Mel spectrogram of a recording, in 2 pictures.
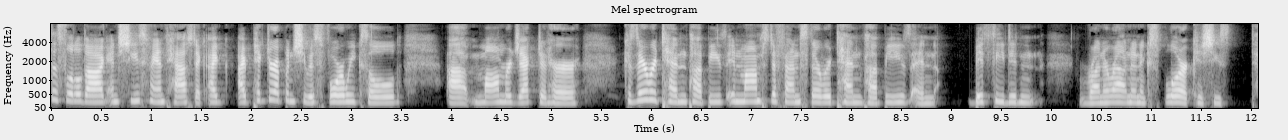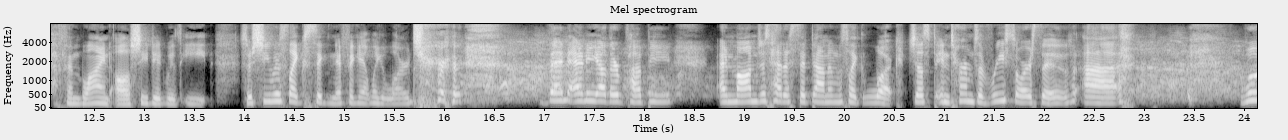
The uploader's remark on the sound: She told this story live at Buntport Theater on 15 January 2020.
